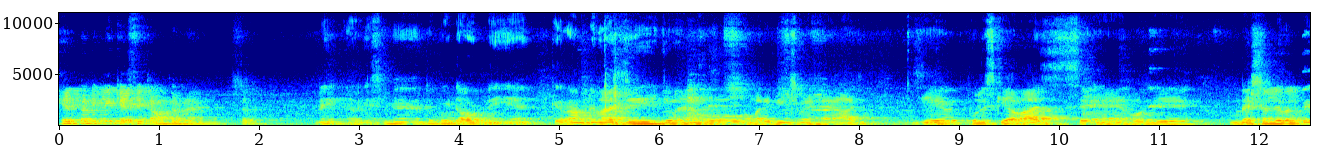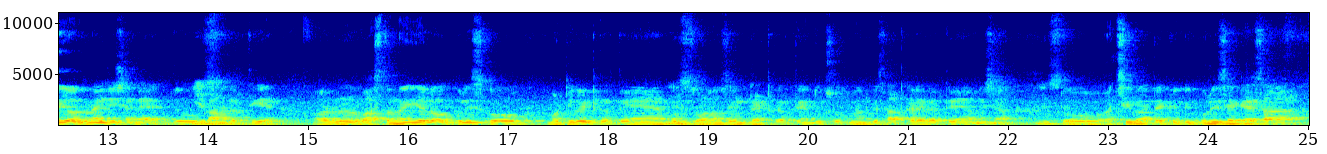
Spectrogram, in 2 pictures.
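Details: Adult male speaker; fluent speech.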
